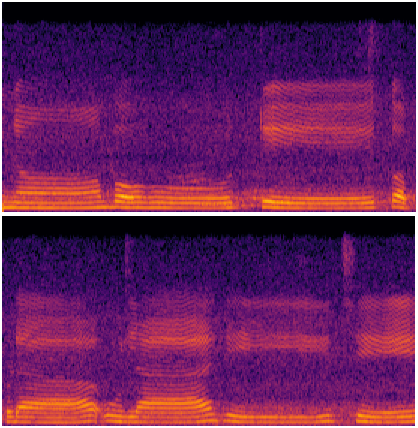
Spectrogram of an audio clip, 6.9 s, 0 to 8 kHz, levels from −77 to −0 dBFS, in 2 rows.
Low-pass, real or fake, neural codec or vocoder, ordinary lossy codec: 7.2 kHz; real; none; none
